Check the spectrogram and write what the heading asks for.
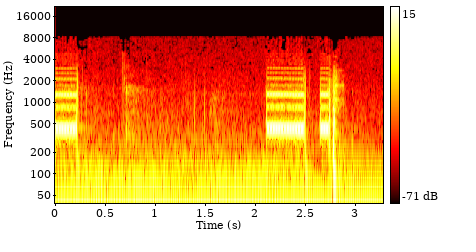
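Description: household object, telephone being dialed

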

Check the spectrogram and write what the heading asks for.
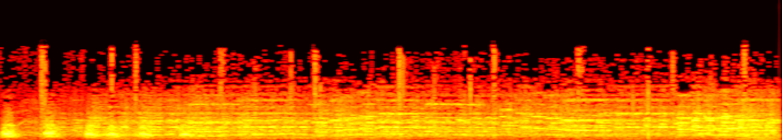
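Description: animal, dog barking

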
